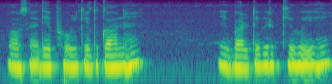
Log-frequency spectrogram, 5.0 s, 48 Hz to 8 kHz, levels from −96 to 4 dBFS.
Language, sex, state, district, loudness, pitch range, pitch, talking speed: Hindi, male, Punjab, Pathankot, -12 LUFS, 140-150 Hz, 145 Hz, 155 wpm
